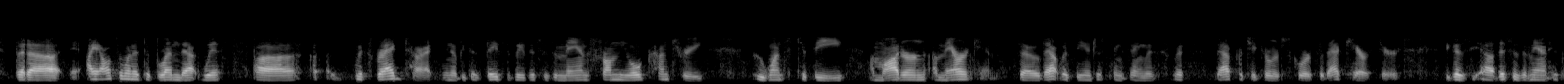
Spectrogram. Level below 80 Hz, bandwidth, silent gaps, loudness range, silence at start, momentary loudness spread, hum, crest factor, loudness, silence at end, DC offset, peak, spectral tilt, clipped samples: under -90 dBFS; 3.6 kHz; none; 6 LU; 0.15 s; 14 LU; none; 22 dB; -28 LUFS; 0 s; under 0.1%; -8 dBFS; 1 dB/octave; under 0.1%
